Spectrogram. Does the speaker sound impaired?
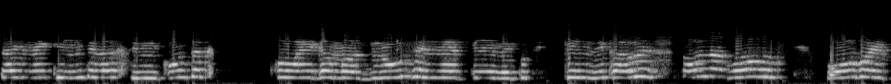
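Yes: cerebral palsy; cerebral palsy with blindness, daily help needed for mobility and adapted reading material; steady personal assistant via Druga Zamisao for almost two years, records literature, exams taken orally; own way of breathing and communicating must be shown to each new assistant, very communicative.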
